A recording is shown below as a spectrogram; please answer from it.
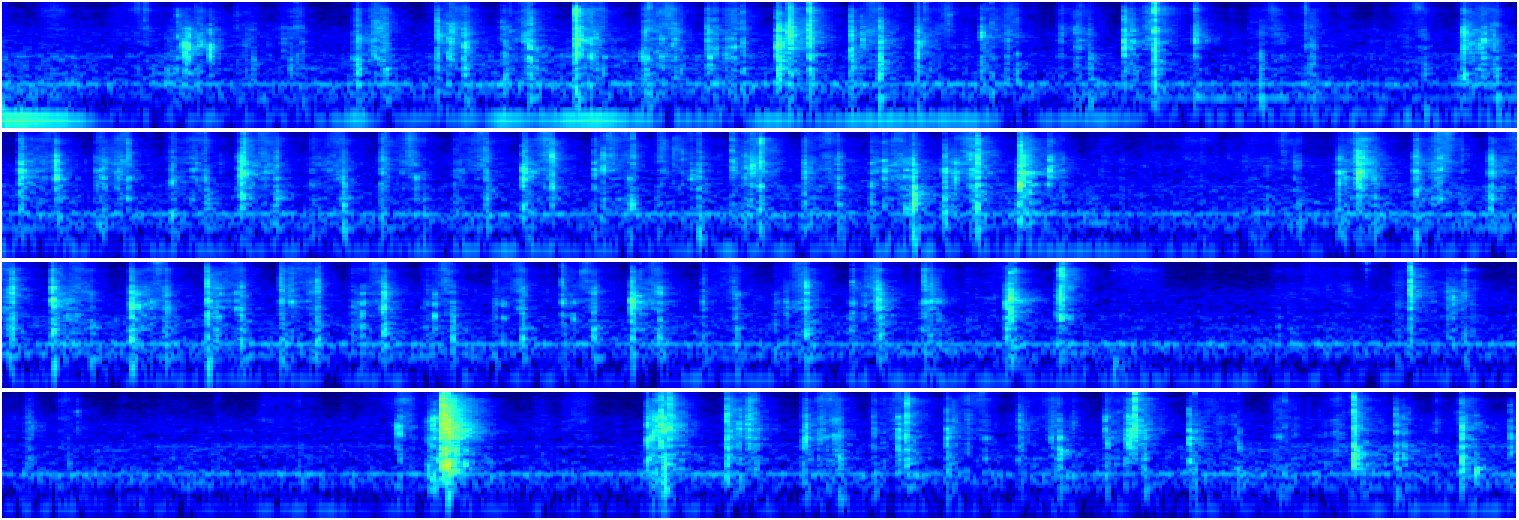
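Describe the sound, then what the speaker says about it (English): Tarot cards shuffled by hand in a quiet room, a steady run of soft riffling and flicking for the whole stretch, close up and fairly faint, with no one talking. "let's give the cards a shuffle and let's begin."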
